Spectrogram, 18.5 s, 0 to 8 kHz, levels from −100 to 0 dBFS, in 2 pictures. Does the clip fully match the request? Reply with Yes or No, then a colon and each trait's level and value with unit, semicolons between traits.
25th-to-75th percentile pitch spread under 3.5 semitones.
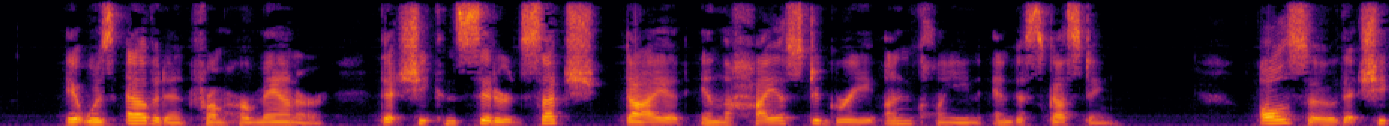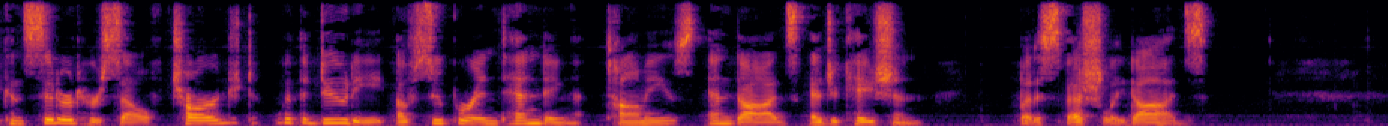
No: average, 5.3 semitones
